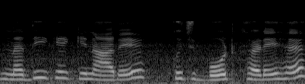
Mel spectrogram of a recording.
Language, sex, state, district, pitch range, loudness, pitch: Hindi, female, Uttar Pradesh, Jyotiba Phule Nagar, 225-280 Hz, -29 LUFS, 245 Hz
